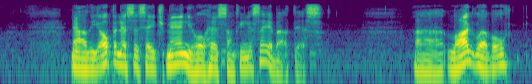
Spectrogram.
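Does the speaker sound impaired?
No.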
